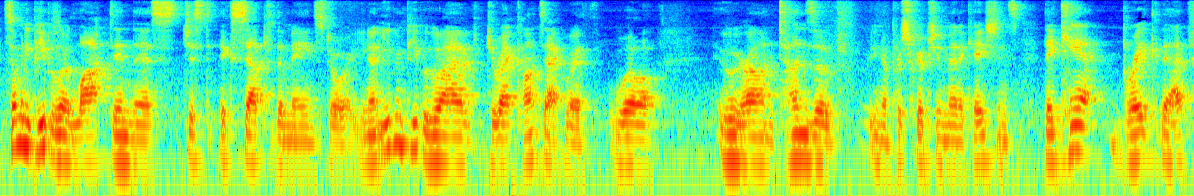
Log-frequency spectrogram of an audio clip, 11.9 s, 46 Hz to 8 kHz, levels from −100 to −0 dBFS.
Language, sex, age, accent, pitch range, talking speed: English, male, 30-49, American, 95-110 Hz, 180 wpm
